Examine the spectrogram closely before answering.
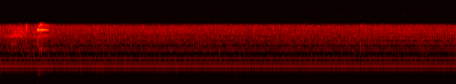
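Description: Near silence: a faint, steady mains hum with one faint click about half a second in.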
